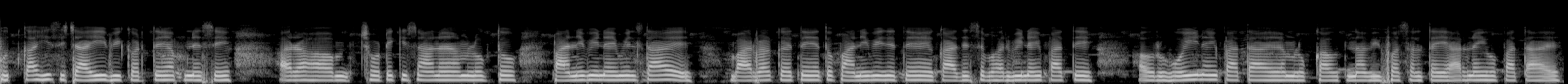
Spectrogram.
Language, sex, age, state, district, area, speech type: Hindi, female, 30-45, Uttar Pradesh, Bhadohi, rural, spontaneous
